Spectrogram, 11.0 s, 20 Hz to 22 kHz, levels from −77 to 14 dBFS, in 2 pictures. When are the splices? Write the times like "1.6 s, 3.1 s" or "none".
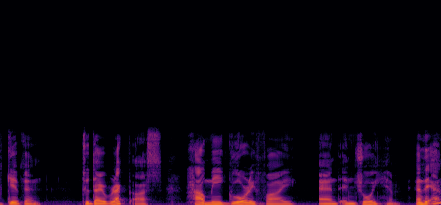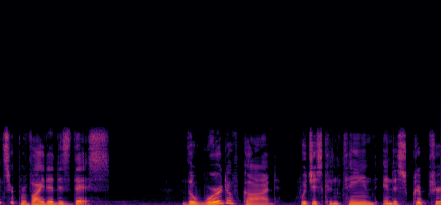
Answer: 2.6 s, 5.1 s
